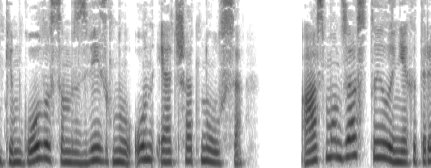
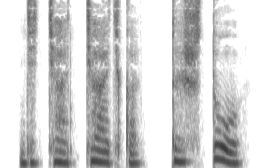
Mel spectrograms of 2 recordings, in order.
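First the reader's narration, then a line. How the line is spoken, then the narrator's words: Choked whisper. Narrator (Russian): прошептал Святослав, как будто его держали за горло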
